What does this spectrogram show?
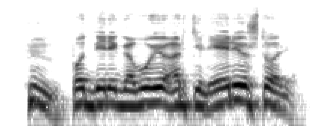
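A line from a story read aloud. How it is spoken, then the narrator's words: Snorted. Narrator (Russian): хмыкнул Федор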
